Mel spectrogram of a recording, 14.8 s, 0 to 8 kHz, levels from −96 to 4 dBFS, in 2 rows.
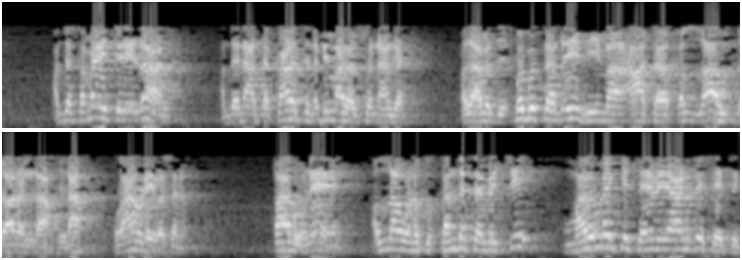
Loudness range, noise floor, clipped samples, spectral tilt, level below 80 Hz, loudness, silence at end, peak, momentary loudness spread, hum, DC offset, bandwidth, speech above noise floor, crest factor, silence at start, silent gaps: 2 LU; -50 dBFS; 0.3%; -4.5 dB/octave; -52 dBFS; -10 LUFS; 0 s; 0 dBFS; 9 LU; none; 0.2%; 8 kHz; 40 dB; 12 dB; 0.5 s; none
